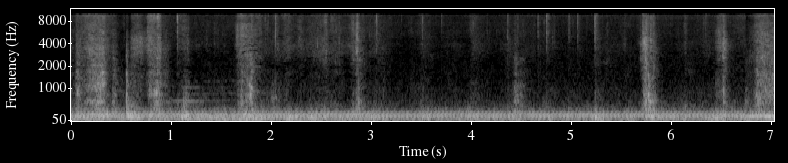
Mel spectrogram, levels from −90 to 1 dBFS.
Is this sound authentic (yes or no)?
no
